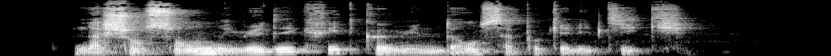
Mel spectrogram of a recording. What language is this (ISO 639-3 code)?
fra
